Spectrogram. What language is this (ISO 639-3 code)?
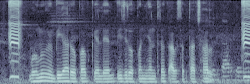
mai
